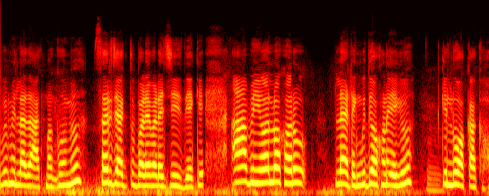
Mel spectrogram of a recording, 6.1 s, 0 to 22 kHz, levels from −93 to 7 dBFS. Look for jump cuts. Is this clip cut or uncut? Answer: uncut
